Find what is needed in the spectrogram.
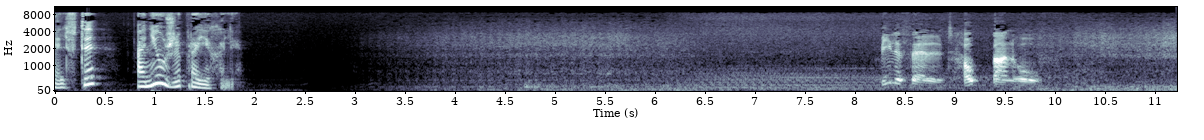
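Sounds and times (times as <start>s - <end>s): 
speech: 0.0s - 1.9s, 8.3s - 10.0s
train rumbling along tracks through Westphalia: 3.0s - 11.2s.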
